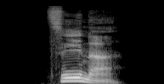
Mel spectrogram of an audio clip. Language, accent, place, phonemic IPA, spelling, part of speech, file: German, Germany, Berlin, /ˈt͡seːnɐ/, Zehner, noun, De-Zehner.ogg
- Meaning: 1. ten (the number, or something having a value of ten) 2. tenner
